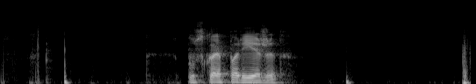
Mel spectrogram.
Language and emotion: Russian, neutral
